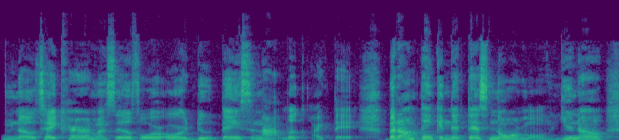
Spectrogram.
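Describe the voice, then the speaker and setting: Speaking at a moderate pace, a woman uses lively intonation at a medium pitch, her tone dark and mellow. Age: 30s. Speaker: podcast host. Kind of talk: personal testimony.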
